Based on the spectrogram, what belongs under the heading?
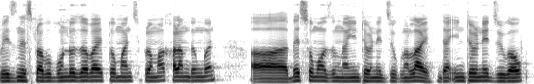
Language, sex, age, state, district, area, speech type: Bodo, male, 30-45, Assam, Chirang, rural, spontaneous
